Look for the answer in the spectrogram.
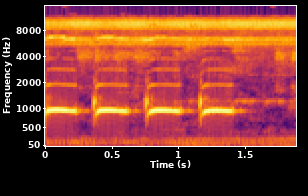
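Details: Silver female zebra dove kept as a lure to bring other doves into breeding condition: three clipped, ringing coo notes, each a short sharp onset then a steady held tone, evenly spaced about every 0.4 seconds, on a quiet background.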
